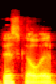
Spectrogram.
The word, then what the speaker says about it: VSCO: And one of the popular ones that's out now is called Visco, but it's spelled just VSCO.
